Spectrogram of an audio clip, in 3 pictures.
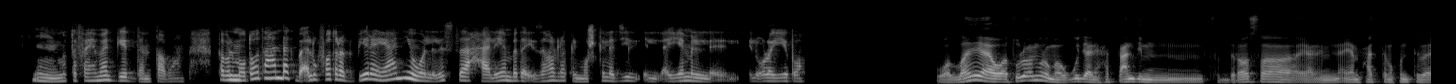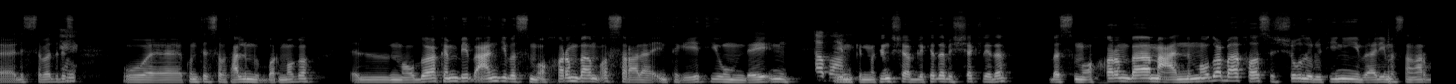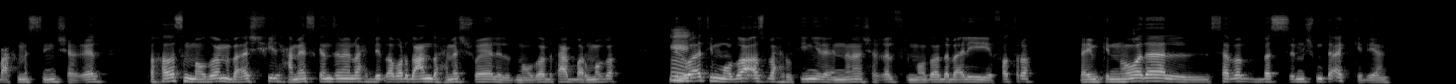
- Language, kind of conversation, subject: Arabic, advice, إزاي أتعامل مع أفكار قلق مستمرة بتقطع تركيزي وأنا بكتب أو ببرمج؟
- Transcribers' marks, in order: tapping; in English: "روتيني"; in English: "روتيني"; unintelligible speech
